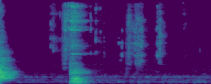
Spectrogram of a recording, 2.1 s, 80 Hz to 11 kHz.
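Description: A short scrape with a few faint clicks as the metal upper and lower halves of a shielded RJ45 keystone module are fitted together by hand.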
